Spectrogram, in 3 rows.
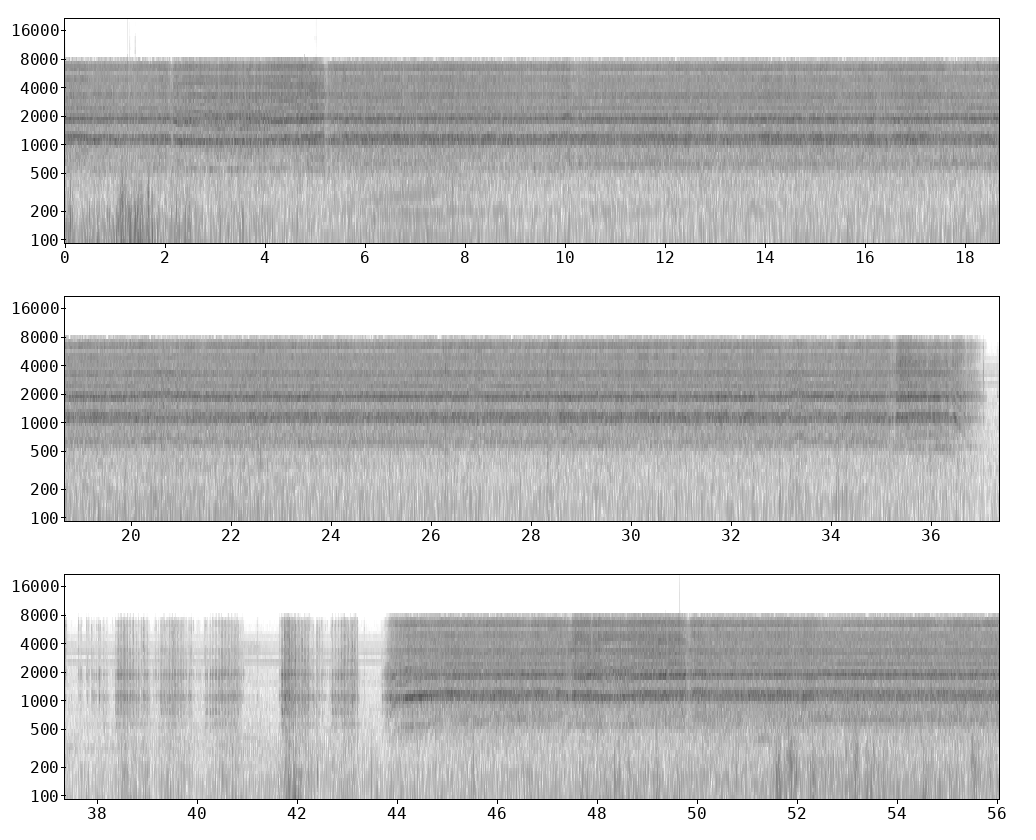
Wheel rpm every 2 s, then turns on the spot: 160, 160, 160, 160, 160, 160, 160, 160, 160, 160, 160, 160, 160, 160, 160, 160, 160, 160, 50, 20, 10, 30, 150, 160, 160, 160, 160, 160.
38-42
